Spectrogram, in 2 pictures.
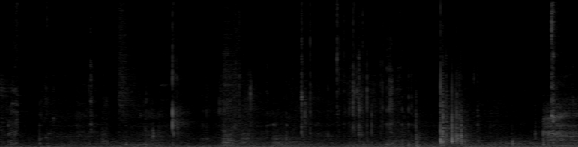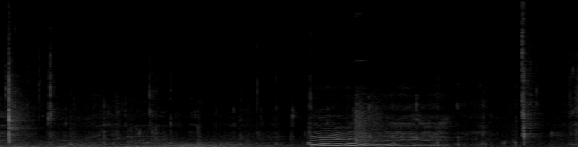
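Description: Close-up wet mouth sounds of biting and chewing lemon wedges, with scattered short smacks and clicks. Near the end a woman hums a wavering "mm" for about two seconds.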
